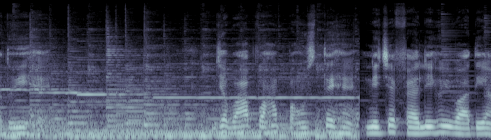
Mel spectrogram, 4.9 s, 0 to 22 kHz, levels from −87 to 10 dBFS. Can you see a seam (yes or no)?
yes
